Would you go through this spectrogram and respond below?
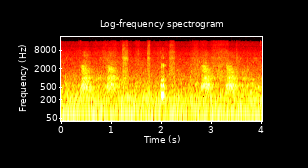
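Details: Dog giving spaced, moderately faint barks, some in pairs, with one sharp click-like knock midway and low background hum throughout.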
